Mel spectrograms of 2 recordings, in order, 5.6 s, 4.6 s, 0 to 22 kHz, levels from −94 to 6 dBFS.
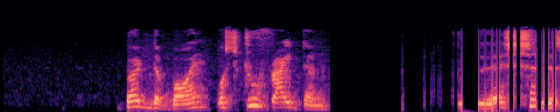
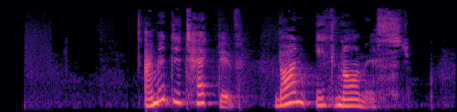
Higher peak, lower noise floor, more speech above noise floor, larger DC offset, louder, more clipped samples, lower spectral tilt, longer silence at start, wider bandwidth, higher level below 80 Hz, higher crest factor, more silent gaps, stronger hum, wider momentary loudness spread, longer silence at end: first, -2 dBFS vs -8 dBFS; first, -72 dBFS vs -65 dBFS; first, 56 dB vs 40 dB; neither; first, -17 LUFS vs -26 LUFS; neither; about the same, -3.5 dB/octave vs -4 dB/octave; second, 1.25 s vs 1.45 s; second, 8 kHz vs 16 kHz; first, -52 dBFS vs -80 dBFS; about the same, 16 dB vs 20 dB; first, 3.30-4.01 s, 4.10-4.30 s, 4.46-4.51 s vs none; neither; second, 12 LU vs 15 LU; second, 0 s vs 0.5 s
